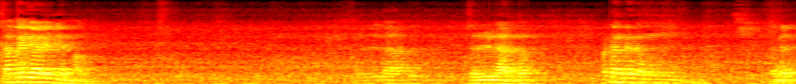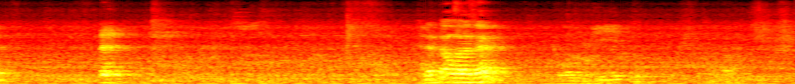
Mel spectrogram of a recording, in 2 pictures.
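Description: A man speaks calmly nearby in short phrases.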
